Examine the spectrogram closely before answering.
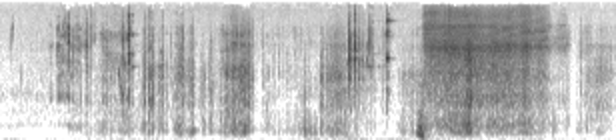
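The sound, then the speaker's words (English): Faint crunching and chewing as someone eats green onion Chex cereal with milk, many soft crisp bites in an uneven rhythm. “That truly tastes terrible. That tastes terrible. Yeah, you've got sweet, you've got onion, and you've got milk all kind of mixed together. Would not recommend. He's not a fan of the green onion Chex with milk,”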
